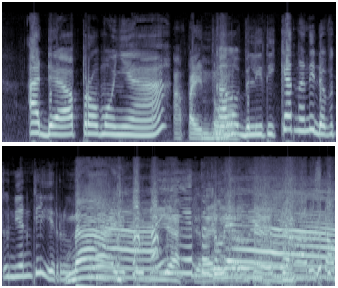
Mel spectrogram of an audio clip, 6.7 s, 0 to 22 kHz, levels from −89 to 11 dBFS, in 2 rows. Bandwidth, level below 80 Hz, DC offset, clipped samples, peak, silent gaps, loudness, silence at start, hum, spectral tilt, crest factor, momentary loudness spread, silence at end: 15.5 kHz; -40 dBFS; under 0.1%; under 0.1%; 0 dBFS; none; -9 LUFS; 0.25 s; none; -4.5 dB/octave; 8 dB; 7 LU; 0 s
